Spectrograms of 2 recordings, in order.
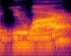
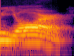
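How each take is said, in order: First: It is said as two separate words. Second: It is said as one contracted syllable. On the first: "na forma cheia eu digo you are" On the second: "eu digo your na forma contraída"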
